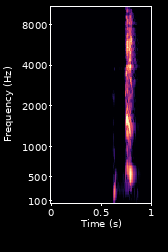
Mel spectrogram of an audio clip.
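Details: A single abrupt hiccup, a brief catch then a sharp gulp, in a quiet room during a rare 14-minute hiccup attack after waking from sleep with a CPAP mask used for sleep apnea; hiccup.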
